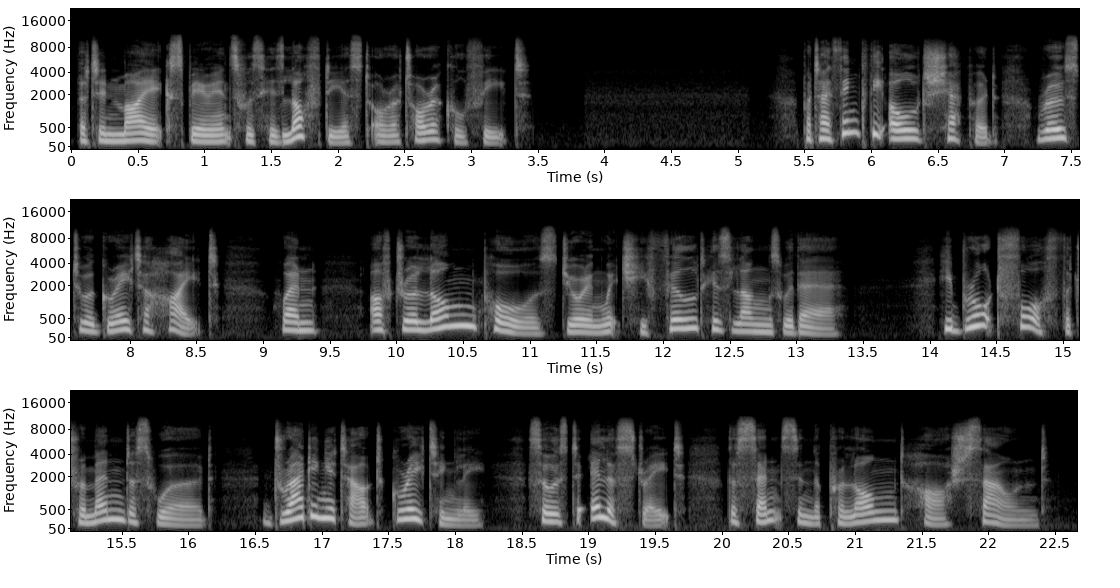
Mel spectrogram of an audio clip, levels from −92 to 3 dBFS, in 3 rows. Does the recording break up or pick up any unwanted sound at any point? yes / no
no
